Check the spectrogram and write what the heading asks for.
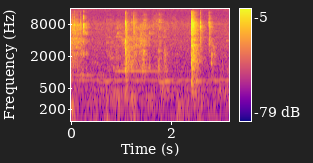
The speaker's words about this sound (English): So yeah, the idle clicking of clocks and whistling and hissing of water and steam.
